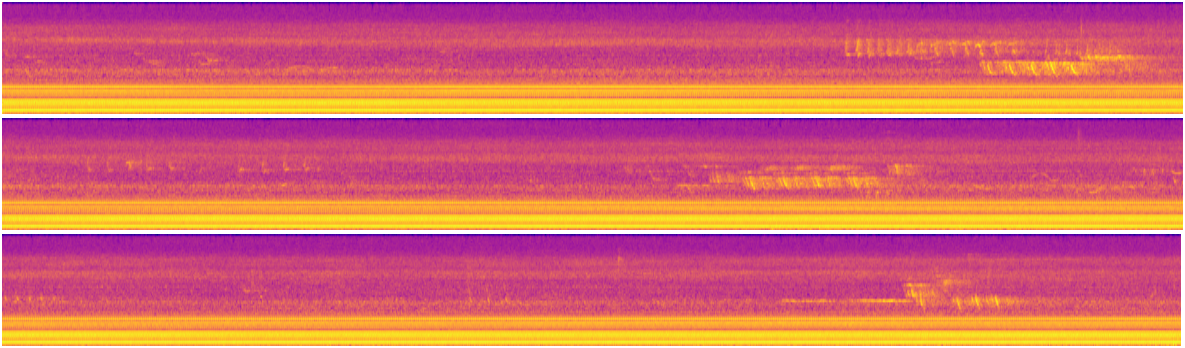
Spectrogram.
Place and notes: Morasko, campus of UAM univeristy - power station
recorded at the door of a power station. coarse buzz of a transformer. bird chirps echoing of a wall of a nearby building.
